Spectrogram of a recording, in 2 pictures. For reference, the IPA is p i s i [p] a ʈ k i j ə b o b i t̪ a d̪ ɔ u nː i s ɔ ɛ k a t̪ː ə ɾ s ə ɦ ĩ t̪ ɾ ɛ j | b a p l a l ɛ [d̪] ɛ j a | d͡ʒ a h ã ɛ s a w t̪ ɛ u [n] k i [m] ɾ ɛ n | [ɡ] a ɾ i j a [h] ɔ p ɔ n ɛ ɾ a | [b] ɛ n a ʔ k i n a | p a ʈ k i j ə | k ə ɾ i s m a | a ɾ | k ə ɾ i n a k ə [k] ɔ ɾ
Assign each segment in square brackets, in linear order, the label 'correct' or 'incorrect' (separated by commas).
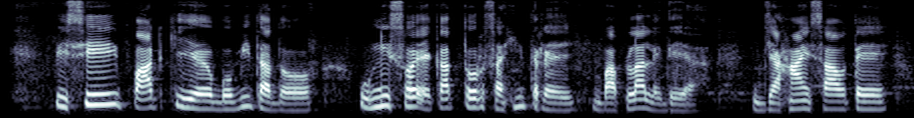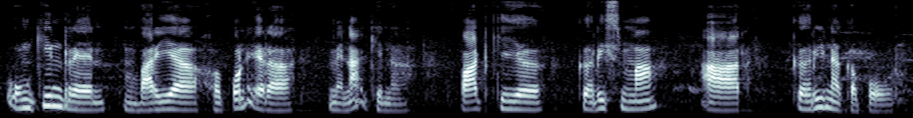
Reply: correct, correct, incorrect, incorrect, incorrect, correct, incorrect, incorrect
